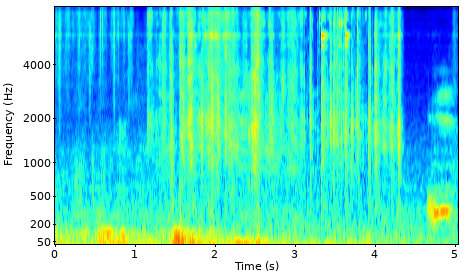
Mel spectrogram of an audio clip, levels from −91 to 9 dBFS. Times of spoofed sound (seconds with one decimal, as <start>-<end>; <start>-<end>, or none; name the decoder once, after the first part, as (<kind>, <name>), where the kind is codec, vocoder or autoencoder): 0.0-3.1 (vocoder, Vocos); 4.0-5.0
